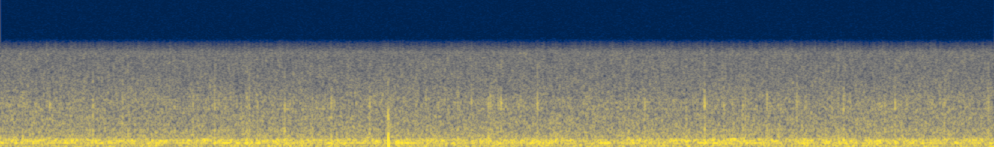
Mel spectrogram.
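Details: Pet cat being stroked and purring: an unbroken low rumble holds steady for the whole stretch, soft and even, with a single small tap midway.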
